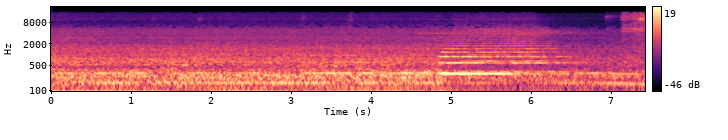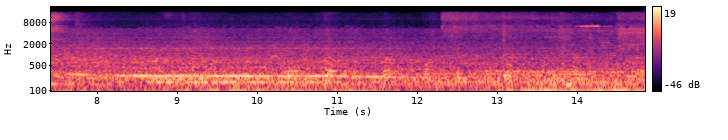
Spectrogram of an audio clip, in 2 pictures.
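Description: Diesel multiple unit train's engine running steadily as the train pulls out of a station, with a train horn sounding once for about a second and a half, about five seconds in.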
